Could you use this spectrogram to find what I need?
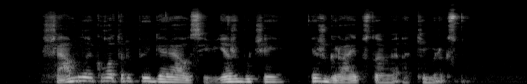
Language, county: Lithuanian, Vilnius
